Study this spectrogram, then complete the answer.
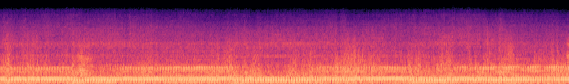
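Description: A car engine pulls steadily under throttle, a continuous near drone with a low hum and a slight rise in revs, carrying on with no talk over it.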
